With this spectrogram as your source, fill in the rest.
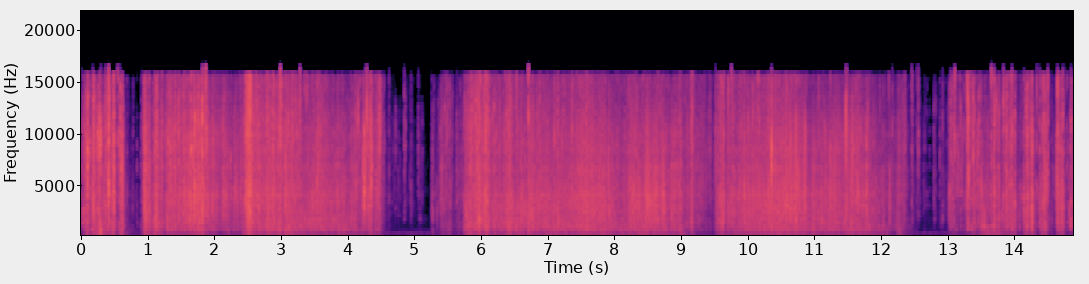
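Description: A thin, flat leaf-print tissue paper sheet resting on a tablecloth is slowly rubbed and smoothed by both hands with long red nails. It makes a steady stream of soft, bright crinkles and rustles, broken by a few brief quiet pauses.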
